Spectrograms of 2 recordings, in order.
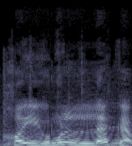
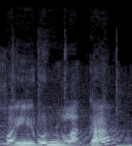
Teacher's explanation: Nah, karena lam ini adalah huruf idgham bila gunnah, maka dibacanya tanpa dengung. Nah, idgham bila gunnah ini adalah idgham yang dibacanya tanpa dengung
